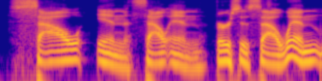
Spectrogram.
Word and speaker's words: Samhain: And then it talks about here with some of the origins of sah-win, and it says sah-win is pronounced sow-in, sow-in, versus sah-win, like the other site.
